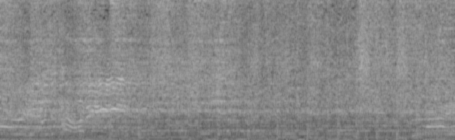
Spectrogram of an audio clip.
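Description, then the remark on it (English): A singer screams lyrics over loud, dense rock music, the harsh vocal pushing continuously through heavy drums and distorted guitars for several seconds at full volume. “God, the way he's screaming, he's pelting those lyrics out right there.”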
